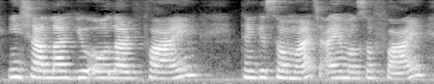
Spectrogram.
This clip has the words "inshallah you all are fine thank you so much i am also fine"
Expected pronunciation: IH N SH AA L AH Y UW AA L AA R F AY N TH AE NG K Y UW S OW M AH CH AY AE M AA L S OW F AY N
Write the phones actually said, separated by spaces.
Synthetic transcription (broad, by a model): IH N SH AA L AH Y UW AA L AA R F AY N T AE NG K Y UW S OW M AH CH AY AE M AA L S OW F AY N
